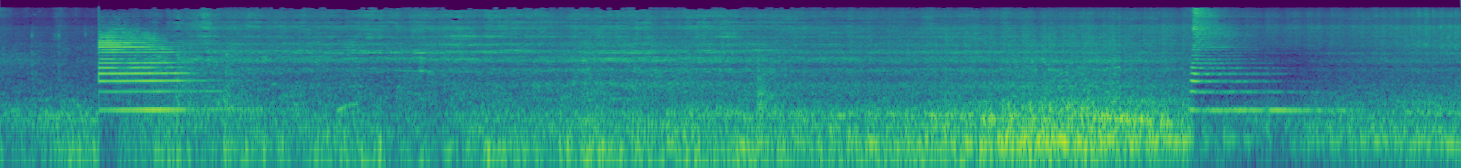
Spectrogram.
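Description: An electric train sounds a loud horn twice.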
